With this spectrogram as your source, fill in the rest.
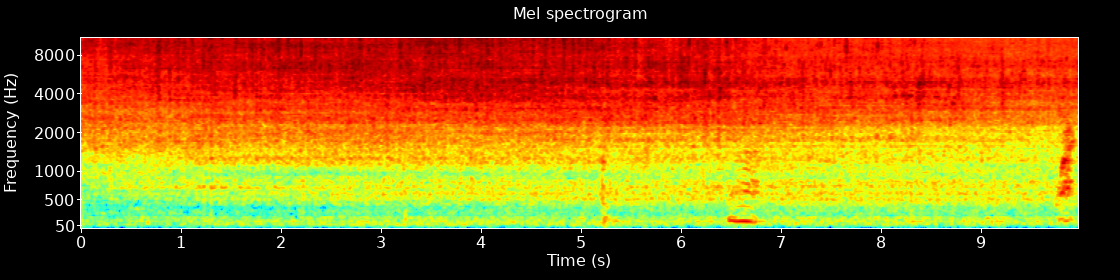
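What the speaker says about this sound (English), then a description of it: "now we're going to add that lovely stock" Stock pours into Spanish rice and beef in a hot pan, giving a steady, close sizzle and bubbling with faint stirring clinks, under light background noise.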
